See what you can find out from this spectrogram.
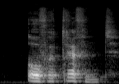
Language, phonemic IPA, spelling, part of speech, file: Dutch, /ˌovərˈtrɛfənt/, overtreffend, adjective / verb, Nl-overtreffend.ogg
- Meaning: present participle of overtreffen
